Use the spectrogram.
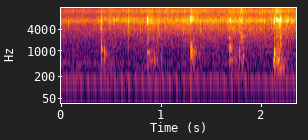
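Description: Garlic cloves being stirred into okra frying in a pan for bendakaya fry, a steady low sizzle under a few separate scraping spoon strokes, close and fairly quiet.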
